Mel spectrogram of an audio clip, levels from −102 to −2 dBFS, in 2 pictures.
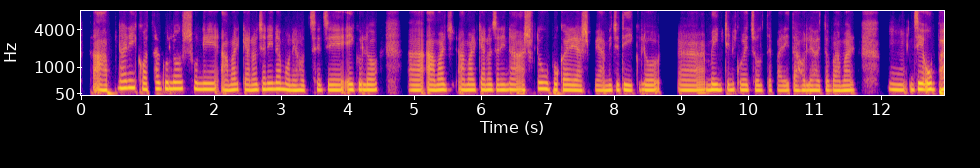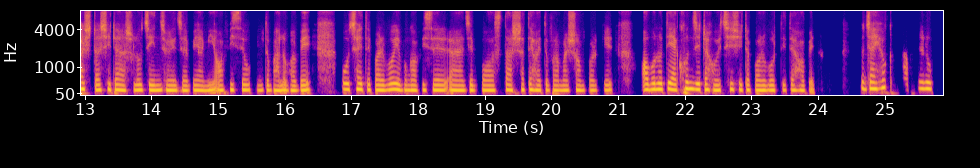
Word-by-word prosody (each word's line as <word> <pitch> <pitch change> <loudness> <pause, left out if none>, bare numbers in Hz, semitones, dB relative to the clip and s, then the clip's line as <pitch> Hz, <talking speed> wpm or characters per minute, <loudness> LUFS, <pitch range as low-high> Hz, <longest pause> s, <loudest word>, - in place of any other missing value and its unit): তা - - -8 0.2
আপনার 250 +6 +1
এই - - -1
কথাগুলো 225 +2 +1 0.2
শুনে 210 -2 +1 0.3
আমার 190 +2 +2
কেন 185 -2 0
জানিনা 215 +1 +3
মনে 180 -2 +3
হচ্ছে 180 +2 -6
যে, 185 -1 +1 0.3
এগুলো 190 -1 +2 0.6
আ - - 0 0.3
আমার 190 +1 +3
য - - -12 0.2
আমার 190 0 +3
কেন 190 -1 +1
জানি 190 0 +2
না 195 - +2
আসলেও 225 +5 -1
উপকারে 190 -2 0
আসবে। 180 - -7
আমি 175 +1 +2
যদি 190 0 -1
এগুলো 185 +1 -1 0.4
অ্যা 185 - -1 0.4
মেইনটেইন 190 0 +2
করে 185 -2 +1
চলতে 175 0 -3
পারি, 170 -1 -3
তাহলে 175 0 0
হয়তোবা 175 0 -2
আমার 175 +1 +2 0.6
উম 190 -1 +1 0.2
যে 210 - +7
অভ্যাসটা 210 -2 +3
সেটা 195 -3 0
আসলেও 185 +1 -1
চেঞ্জ 180 -1 +3
হয়ে 175 0 +3
যাবে। 175 +1 -2
আমি 170 +1 0 0.2
অফিসেও 190 0 -1
কিন্তু 175 +1 -5
ভালোভাবে 175 0 +1 0.6
পৌঁছাইতে 205 -1 +1
পারবো 180 +1 +2
এবং 180 0 -3
অফিসের 180 +1 0 0.2
আ - - +3 0.2
যে 180 - +1
বস, 175 -1 0
তার 185 -2 +1
সাথে 195 0 -2
হয়তোবা 180 0 -3
আমার 175 0 -1
সম্পর্কের 175 0 -3 0.5
অবনতি 210 +2 +3
এখন 230 - +2
যেটা 200 -1 +2
হয়েছে, 180 +3 -1
সেটা 185 -2 -1
পরবর্তীতে 180 0 -1
হবে 170 -1 -3
না। - - -44 0.6
তো - - -4
যাই 230 -1 +5
হোক 270 - 0 0.3
আপনার 235 -2 -5
উপ 220 - -5
185 Hz, 160 wpm, -18 LUFS, 175-200 Hz, 0.6 s, যে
